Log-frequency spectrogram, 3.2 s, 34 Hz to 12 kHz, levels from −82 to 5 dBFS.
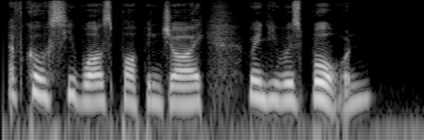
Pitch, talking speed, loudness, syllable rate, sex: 180 Hz, 170 wpm, -18 LUFS, 5.0 syllables/s, female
